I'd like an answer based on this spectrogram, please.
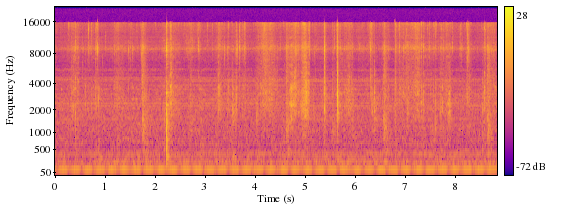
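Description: Fingers kneading flour and spice powders with curd into a thick paste in a steel plate: soft wet squishing and patting, with small ticks of fingers against the steel and one sharper click about two seconds in. A steady low hum runs underneath.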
